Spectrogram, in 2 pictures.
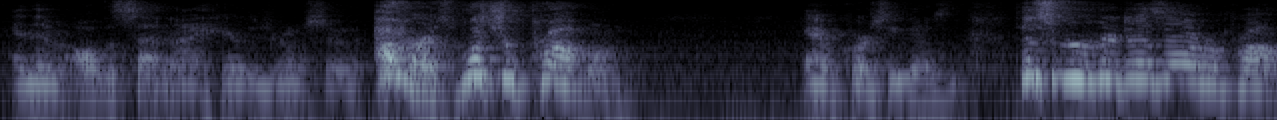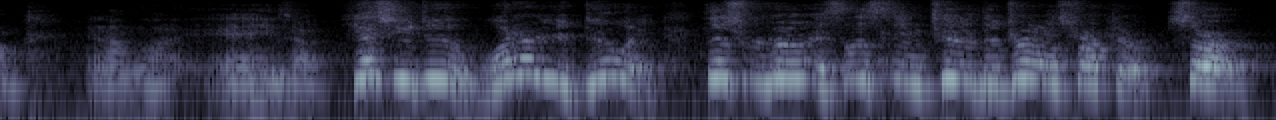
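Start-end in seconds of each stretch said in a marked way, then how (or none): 1.9-3.1 barked shout, way up high and loud; high, loud drill instructor shout; drill instructor yell. Retold or imitated. Drill instructor yelling at recruit. 5.1-6.5 high, loud recruit reply; recruit shouting back. Retold or imitated. Recruit answering drill instructor. 8.1-12.6 high, loud back-and-forth yelling; boot camp shouting. Retold or imitated. Drill instructor and recruit shouting.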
